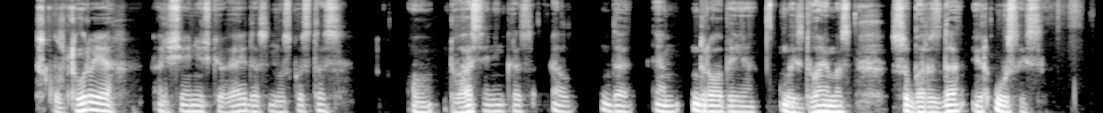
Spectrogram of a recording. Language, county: Lithuanian, Kaunas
